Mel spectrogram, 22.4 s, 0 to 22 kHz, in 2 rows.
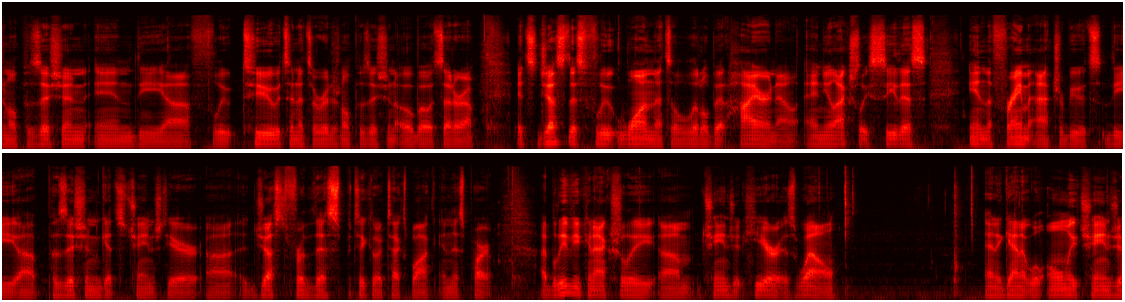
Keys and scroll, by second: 1.8 alt+super+., 3.0 alt+super+., 4.0 alt+super+., 4.4 alt+super+,, 4.8 alt+super+,, 5.4 alt+super+,, 9.2 shift+Return, 18.4-19.9 typing.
